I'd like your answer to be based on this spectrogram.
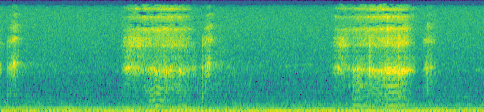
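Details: Snoring during sleep recorded with the SnoreLab app: two long rattling snores about four seconds apart over a steady low room hum.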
